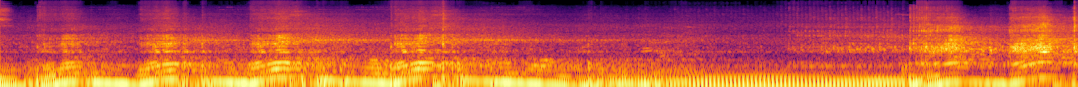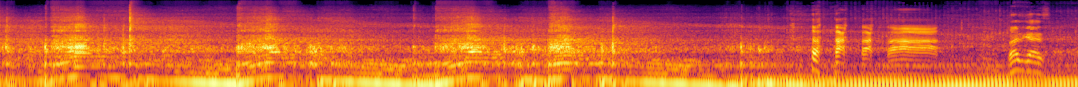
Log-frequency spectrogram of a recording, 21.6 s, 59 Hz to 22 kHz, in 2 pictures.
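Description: Mercedes A45 AMG engine revving up and down in repeated bursts with closed exhaust valves, a loud, close, throaty rise and fall with some clatter, while people talk over it.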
